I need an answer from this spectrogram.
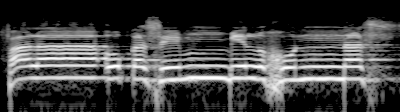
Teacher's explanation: Karena di sini yang menjadi idgham mim bertemu dengan ba dan makhrajnya sama sehingga uqsim tidak dibaca uqsimu tapi langsung ditasdidkan kepada ba.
